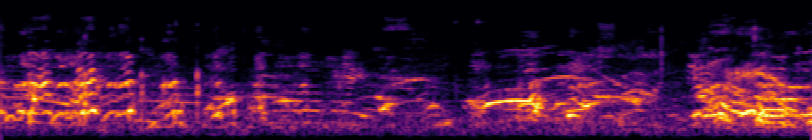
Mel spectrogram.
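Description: Chatter of several people talking over one another, with the voices growing louder near the end.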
